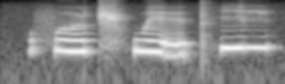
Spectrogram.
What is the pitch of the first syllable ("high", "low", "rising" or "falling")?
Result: rising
